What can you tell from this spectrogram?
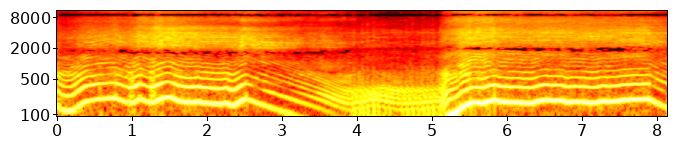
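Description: Stihl two-stroke chainsaw cutting into the base of a thick standing trunk. The engine dips and recovers under load at first, drops to idle about two and a half seconds in, then is throttled back up to full revs about five seconds in and holds there. It eases off right at the end.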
